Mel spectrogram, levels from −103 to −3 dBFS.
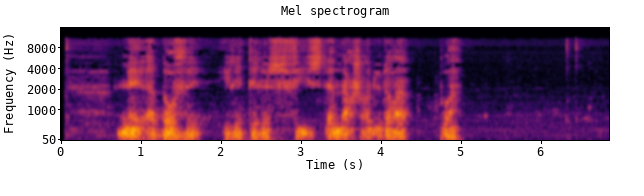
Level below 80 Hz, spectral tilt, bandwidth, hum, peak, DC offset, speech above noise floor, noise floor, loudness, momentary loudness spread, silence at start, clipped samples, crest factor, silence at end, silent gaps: -54 dBFS; -5 dB/octave; 11.5 kHz; none; -10 dBFS; under 0.1%; 40 dB; -68 dBFS; -29 LUFS; 17 LU; 0.05 s; under 0.1%; 20 dB; 1.85 s; none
